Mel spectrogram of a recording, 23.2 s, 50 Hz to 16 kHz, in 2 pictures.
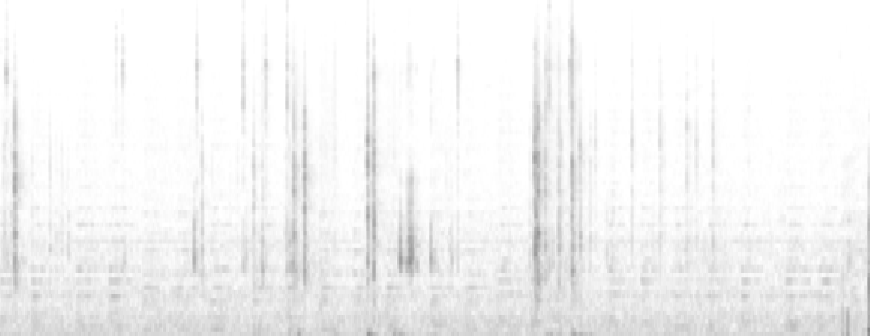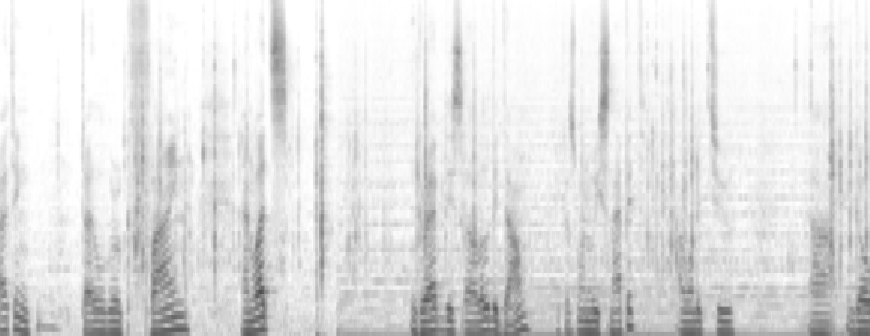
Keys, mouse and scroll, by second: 2.5-5.2 middle drag, 4.8 KP_Decimal, 5.2-5.9 scroll down 2, 5.9-23.2 middle drag, 7.2 Tab, 13.4 Tab, 13.9-14.2 scroll up 2, 14.2 a, 15.7 KP_1, 17.0 g, 20.3 Tab, 21.0-22.0 scroll down 2, 22.6 Tab.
